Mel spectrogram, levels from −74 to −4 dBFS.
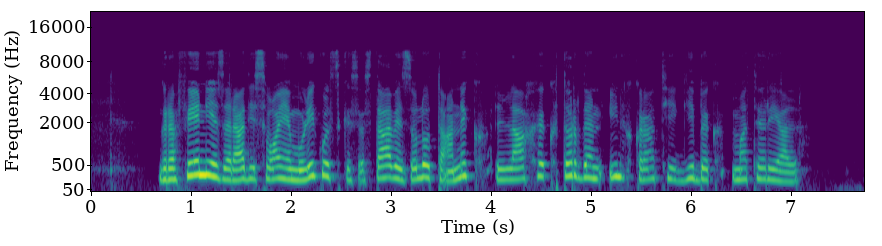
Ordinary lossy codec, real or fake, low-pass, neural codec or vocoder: none; real; 9.9 kHz; none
